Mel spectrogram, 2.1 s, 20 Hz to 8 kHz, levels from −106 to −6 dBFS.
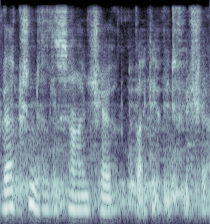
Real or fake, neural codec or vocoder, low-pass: fake; vocoder, 22.05 kHz, 80 mel bands, HiFi-GAN; 7.2 kHz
